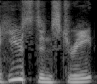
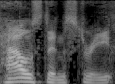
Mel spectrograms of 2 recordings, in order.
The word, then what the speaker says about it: Houston Street: pronounce it but like in new york it's not houston street it's houston street and it's like [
